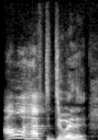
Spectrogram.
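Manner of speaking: usual speaking voice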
